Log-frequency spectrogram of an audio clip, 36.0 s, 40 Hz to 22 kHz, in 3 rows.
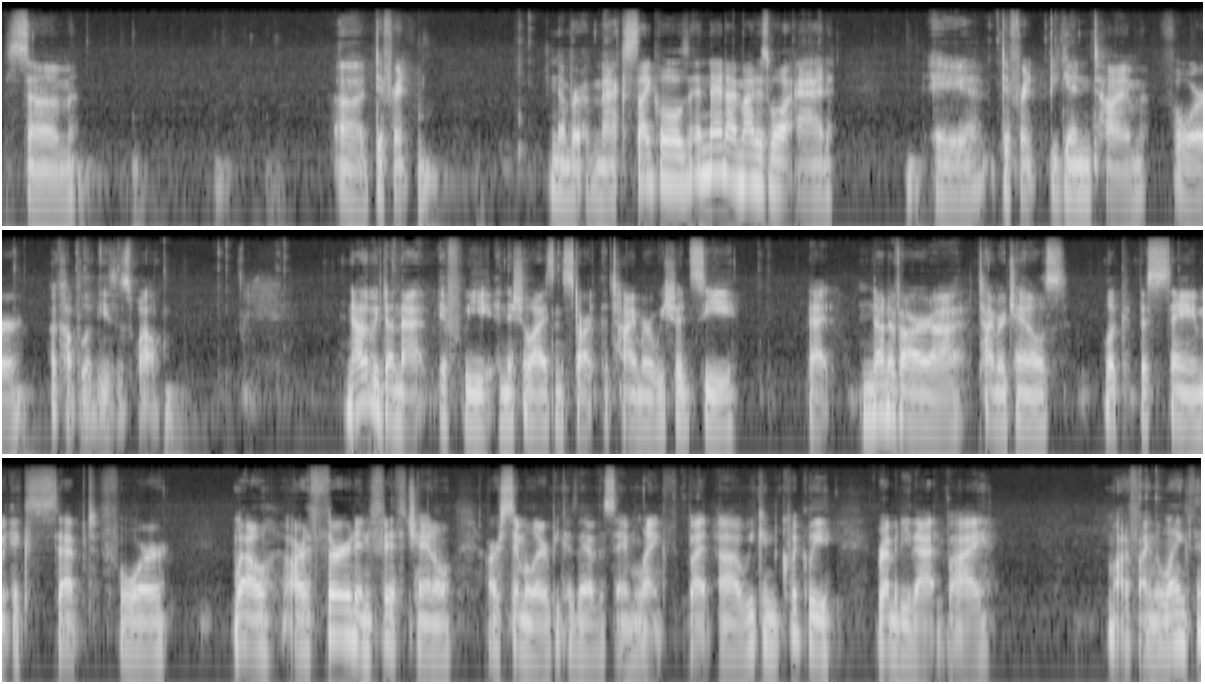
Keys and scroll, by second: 0.6 3, 0.9 Down, 1.2 Down, 2.0 4, 2.6 Down, 4.0 3, 9.0 1, 12.0 3, 13.4 4, 33.2 3, 35.8-36.0 typing.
